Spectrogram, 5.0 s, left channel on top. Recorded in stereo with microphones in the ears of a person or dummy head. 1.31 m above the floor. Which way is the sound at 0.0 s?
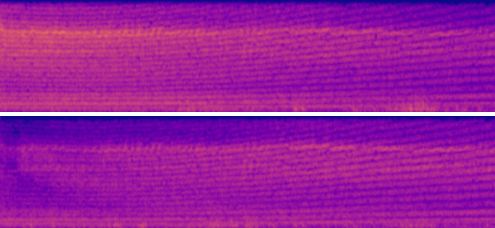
65° left (ahead or behind).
